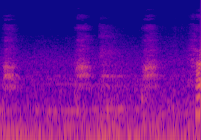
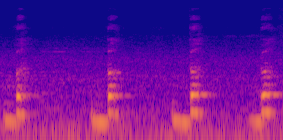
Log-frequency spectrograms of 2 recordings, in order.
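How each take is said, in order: First: ب said as a P, airy burst, unvoiced; p sound. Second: ب repeated, lips closed, no puff of air; b sound. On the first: Teacher demonstrates the P puff of air. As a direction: push air out on ب. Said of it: "البي اللي بتعمل". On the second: Teacher drills the B sound for kids. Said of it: "الساوند بتاع ال". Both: Shown as a demonstration.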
